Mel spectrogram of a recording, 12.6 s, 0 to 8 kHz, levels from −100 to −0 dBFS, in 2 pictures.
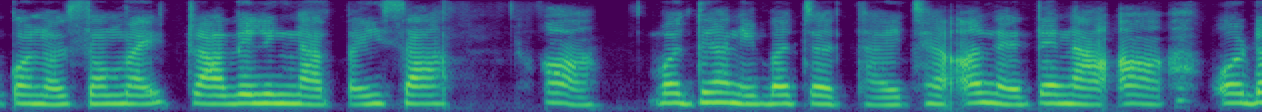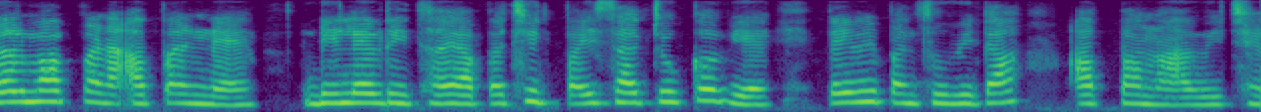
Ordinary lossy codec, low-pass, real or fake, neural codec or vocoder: none; none; fake; codec, 16 kHz, 4 kbps, FreqCodec, smaller model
